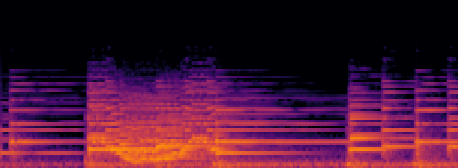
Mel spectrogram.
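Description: Solo piano music played slowly: a held note fading away, a fuller chord struck about a second in, then a few more notes struck near the end.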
